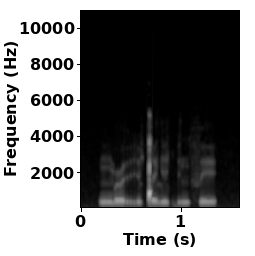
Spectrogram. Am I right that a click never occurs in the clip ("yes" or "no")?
no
